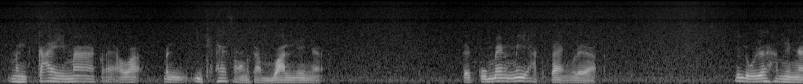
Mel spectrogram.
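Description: Chunks out of order at 2.04–2.16 s, 3.40–3.56 s and 4.28–4.44 s: in each, a 40 ms chunk of the speech plays behind the chunks that should follow it, arriving about two places late in the first case and three in the others. Nothing is missing, but each reshuffle leaves three abrupt joins, so each event is a brief jumbled stutter, heard over room noise sitting about 21 dB below the speech.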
